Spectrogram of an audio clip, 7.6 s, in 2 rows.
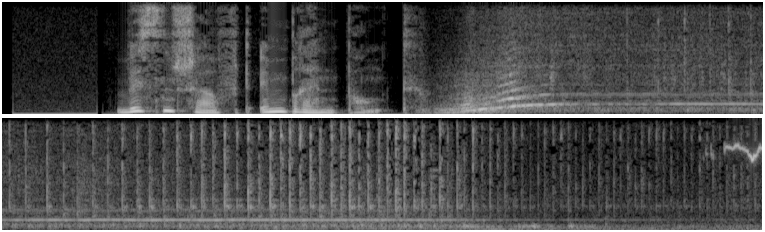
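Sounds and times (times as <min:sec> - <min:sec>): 
speech: 0:00.6 - 0:02.6
oil transport pump running: 0:02.3 - 0:07.6.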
